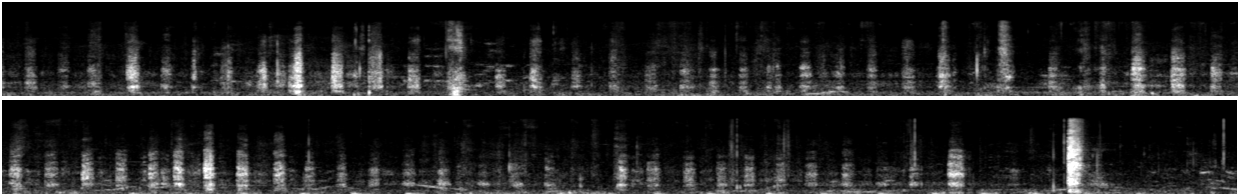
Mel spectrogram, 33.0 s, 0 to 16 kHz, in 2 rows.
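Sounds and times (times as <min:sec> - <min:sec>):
dog breathing hard: 0:00.0 - 0:31.2.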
